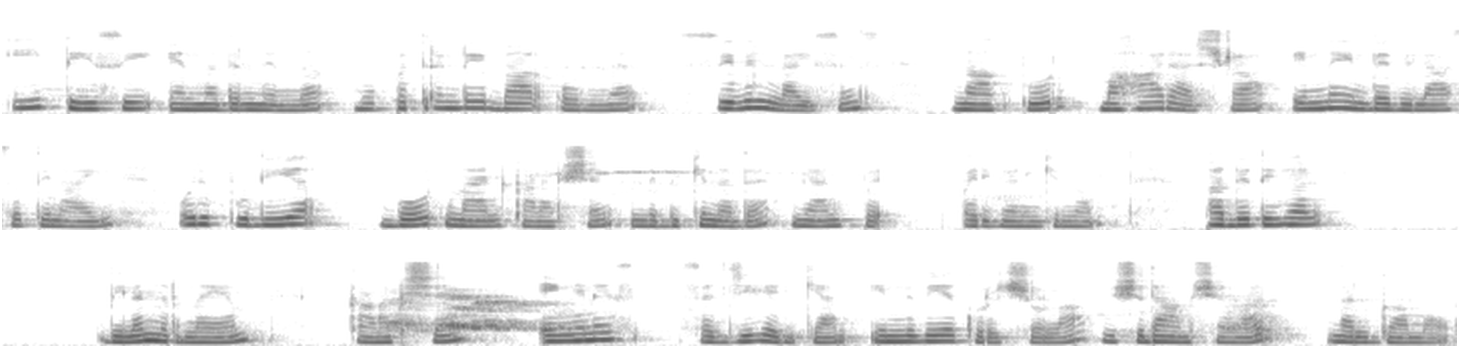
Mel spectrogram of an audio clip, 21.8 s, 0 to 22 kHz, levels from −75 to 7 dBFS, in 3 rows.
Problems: none marked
